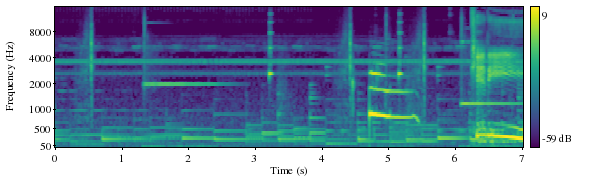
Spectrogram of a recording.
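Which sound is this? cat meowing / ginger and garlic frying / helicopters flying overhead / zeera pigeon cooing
cat meowing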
